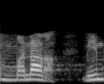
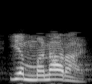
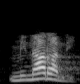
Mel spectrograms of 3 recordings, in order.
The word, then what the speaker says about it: منارہ: بولتے ہیں ہم لوگ، ہے منارہ، میم پر زبر آتا ہے، منارہ، زنہ بھی بولتے ہیں اس کو. بہرحال یہ کہ وہ لفظ تلفظ صحیح جو ہے نا یہ منارہ ہے لغت کے اعتبار سے، مینارہ نہیں.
